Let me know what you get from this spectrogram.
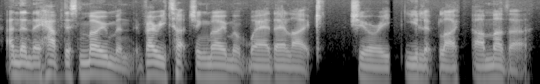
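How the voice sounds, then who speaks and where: A man's voice: deep voice, steady tone, moderate pace, no room sound. A man co-hosting a podcast, discussing a book casually in a questioning, mildly pedantic way. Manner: questioning, self-admittedly pedantic. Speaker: podcast co-host.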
